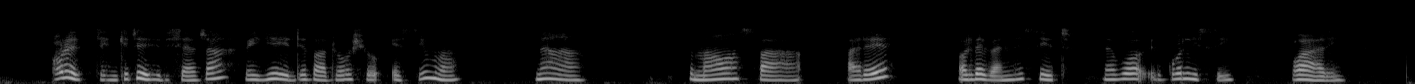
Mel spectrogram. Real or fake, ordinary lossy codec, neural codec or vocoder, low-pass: fake; AAC, 48 kbps; codec, 16 kHz in and 24 kHz out, 0.6 kbps, FocalCodec, streaming, 4096 codes; 5.4 kHz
